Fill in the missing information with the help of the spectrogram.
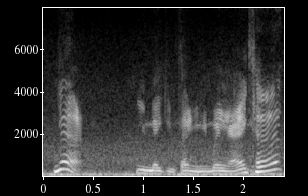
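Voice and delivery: loud, fast mock cleft-lip echo; defiant cleft-lip imitation. Henry firing back at Luke over the counter, loud cleft-lip imitation. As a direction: throw the question right back, mocking. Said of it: "Henry's like".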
